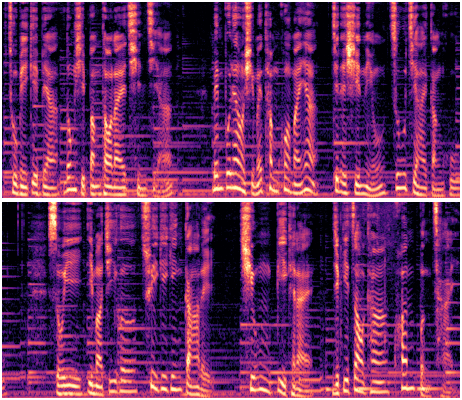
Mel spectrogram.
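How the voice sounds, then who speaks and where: A man with a Taiwanese accent narrates a radio drama with a very lively, rising and falling delivery. His voice sits at a middle pitch, over clear plucked guitar music. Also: moderate pace. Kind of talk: scripted storytelling narration.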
